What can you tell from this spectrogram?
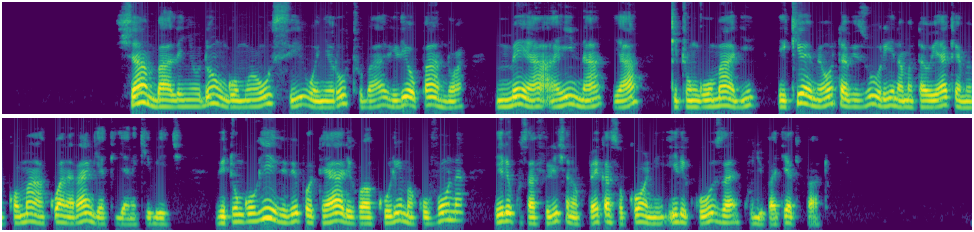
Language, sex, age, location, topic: Swahili, male, 36-49, Dar es Salaam, agriculture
